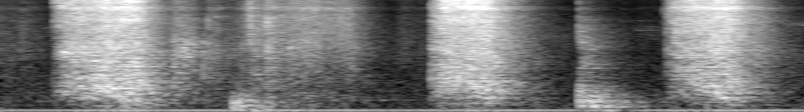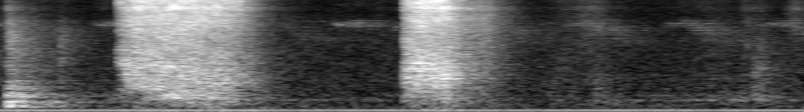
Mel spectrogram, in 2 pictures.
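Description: Thin crepe fabric torn by hand along its straight grain, ripping in five short pulls about a second or so apart.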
